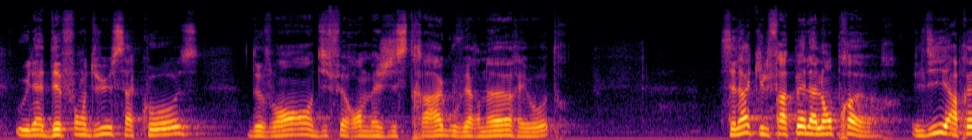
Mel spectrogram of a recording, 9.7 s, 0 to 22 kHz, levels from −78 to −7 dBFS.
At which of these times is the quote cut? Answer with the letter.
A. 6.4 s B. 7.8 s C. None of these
B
